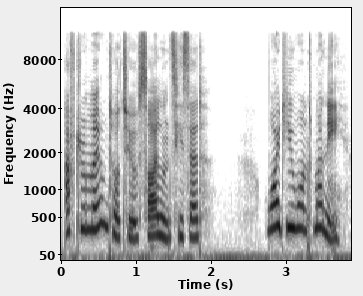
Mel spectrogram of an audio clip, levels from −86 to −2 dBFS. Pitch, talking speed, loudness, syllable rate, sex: 295 Hz, 200 wpm, -17 LUFS, 6.2 syllables/s, female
